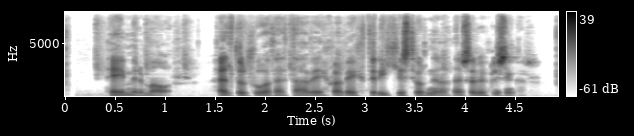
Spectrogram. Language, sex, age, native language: Icelandic, male, 40-49, Icelandic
